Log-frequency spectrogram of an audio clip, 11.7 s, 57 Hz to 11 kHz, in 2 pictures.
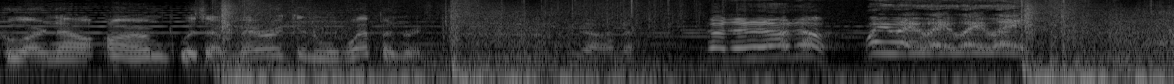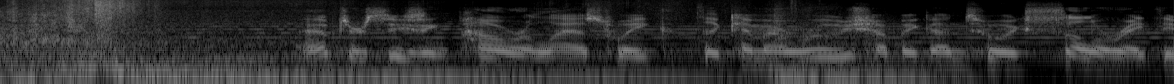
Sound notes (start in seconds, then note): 2.2 rocket launchers firing; 5.4 rockets booming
